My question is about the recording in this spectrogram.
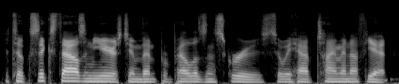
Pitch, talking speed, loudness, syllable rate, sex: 125 Hz, 240 wpm, -21 LUFS, 5.5 syllables/s, male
